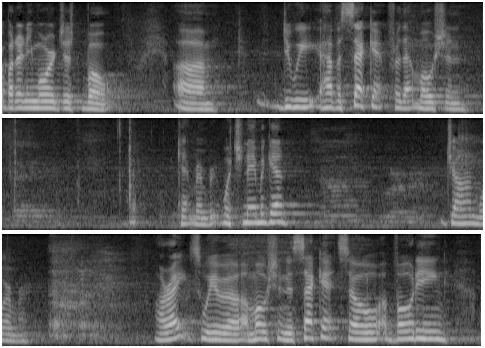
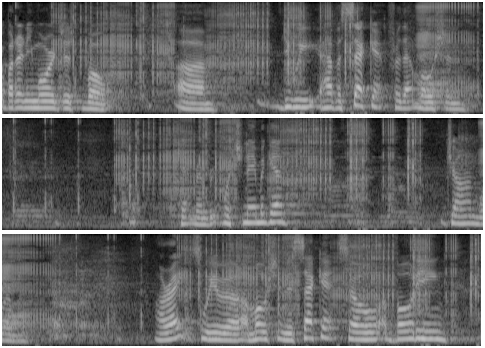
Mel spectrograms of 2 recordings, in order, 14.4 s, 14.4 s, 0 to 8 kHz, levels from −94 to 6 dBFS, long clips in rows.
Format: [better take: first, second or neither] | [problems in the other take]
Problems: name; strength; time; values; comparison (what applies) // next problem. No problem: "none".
first | background sound (Squeak); 9 dB below the speech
